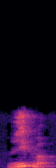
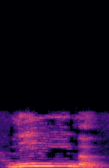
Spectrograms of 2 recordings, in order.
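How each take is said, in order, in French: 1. Le e final est muet, la syllabe reste unique. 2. Le e final se prononce, il ajoute une syllabe. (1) "là tout de suite, le mot prend un sens" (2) "quand on ne barrait pas les lettres finales, ben l'enfant va lire lime"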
